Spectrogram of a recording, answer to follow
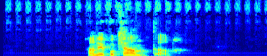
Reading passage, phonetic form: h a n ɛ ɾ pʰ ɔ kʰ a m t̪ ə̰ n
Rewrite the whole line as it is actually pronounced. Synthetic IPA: h a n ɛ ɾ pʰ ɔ kʰ a n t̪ ə̰ n

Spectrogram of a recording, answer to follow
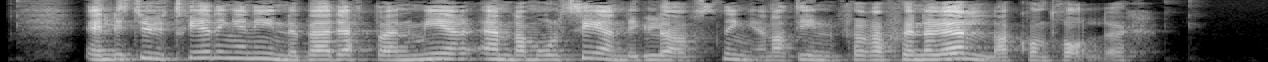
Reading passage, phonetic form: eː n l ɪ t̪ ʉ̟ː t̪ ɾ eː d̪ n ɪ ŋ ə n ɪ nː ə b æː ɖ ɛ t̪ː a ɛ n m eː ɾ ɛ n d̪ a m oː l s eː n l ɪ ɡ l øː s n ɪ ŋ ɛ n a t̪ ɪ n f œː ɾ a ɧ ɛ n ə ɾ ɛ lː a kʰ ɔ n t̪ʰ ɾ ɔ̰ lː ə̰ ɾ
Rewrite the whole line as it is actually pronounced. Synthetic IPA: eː n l ɪ t̪ ʉ̟ː t̪ ɾ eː d̪ n ɪ ŋ ə n ɪ nː ə b æː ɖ ɛ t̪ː a ɛ n m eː ɾ ɛ n d̪ a m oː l s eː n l ɪ ɡ l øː s n ɪ ŋ ɛ n a t̪ ɪ n f œː ɾ a ɧ ɛ n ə ɾ ɛ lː a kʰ ɔ n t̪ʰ ɾ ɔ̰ lː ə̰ ɾ

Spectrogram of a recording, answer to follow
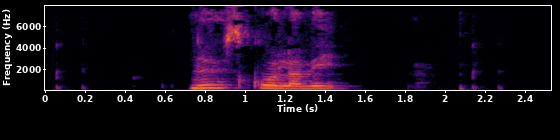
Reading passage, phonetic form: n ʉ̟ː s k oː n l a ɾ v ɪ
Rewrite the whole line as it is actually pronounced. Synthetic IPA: n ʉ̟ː s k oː l a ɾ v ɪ

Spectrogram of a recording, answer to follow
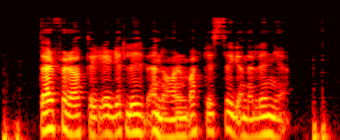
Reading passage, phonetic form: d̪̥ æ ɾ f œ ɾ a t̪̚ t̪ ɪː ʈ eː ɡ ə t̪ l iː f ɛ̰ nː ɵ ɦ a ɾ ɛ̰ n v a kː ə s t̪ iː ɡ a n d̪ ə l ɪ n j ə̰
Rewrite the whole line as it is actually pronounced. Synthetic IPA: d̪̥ æ ɾ f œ ɾ a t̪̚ d̪ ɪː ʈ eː ɡ ə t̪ l iː v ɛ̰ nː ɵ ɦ a ɾ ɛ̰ n v a kː ə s t̪ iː ɡ a n d̪ ə l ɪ n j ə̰

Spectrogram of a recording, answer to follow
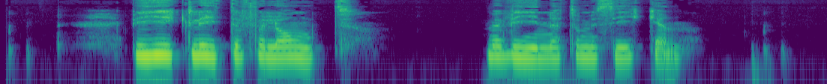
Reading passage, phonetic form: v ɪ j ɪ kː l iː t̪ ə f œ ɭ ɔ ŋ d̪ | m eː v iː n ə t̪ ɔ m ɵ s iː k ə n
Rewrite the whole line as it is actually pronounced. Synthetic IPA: v ɪ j ɪ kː l iː t̪ ə f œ ɭ ɔ ŋ t̪ | m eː v iː n ə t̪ ɔ m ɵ s iː k ə n

